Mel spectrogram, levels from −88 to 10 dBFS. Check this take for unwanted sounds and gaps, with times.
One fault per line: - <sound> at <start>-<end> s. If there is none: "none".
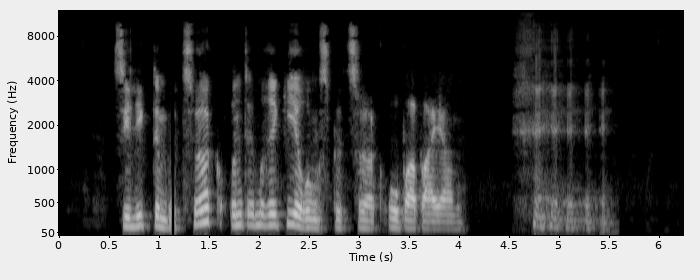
- dropout at 1.1-1.2 s
- laugh at 4.5-5.6 s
